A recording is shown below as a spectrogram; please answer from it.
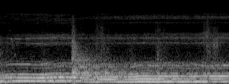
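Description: Wordless chanted vocal music: long held notes, with a low drone beneath, that shift to new pitches a few times.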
